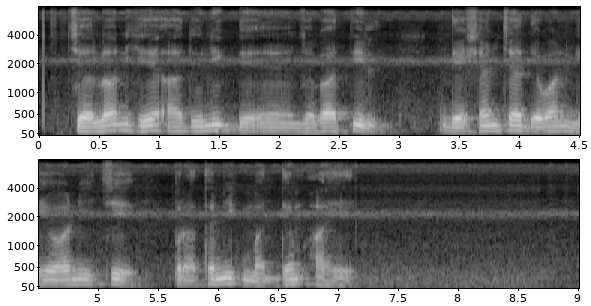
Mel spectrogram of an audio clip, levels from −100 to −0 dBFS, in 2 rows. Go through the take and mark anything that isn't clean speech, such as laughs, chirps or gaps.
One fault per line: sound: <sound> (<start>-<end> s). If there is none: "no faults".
no faults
